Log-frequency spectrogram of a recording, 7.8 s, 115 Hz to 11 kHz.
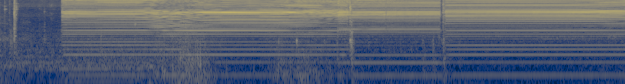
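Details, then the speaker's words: Junkyard Chevrolet S10 pickup with borrowed battery, key on: steady, even high-pitched electric buzz holding without wavering; fuel pump priming normally, pump works. "could swore I just heard the fuel pump that fuel pump is working"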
